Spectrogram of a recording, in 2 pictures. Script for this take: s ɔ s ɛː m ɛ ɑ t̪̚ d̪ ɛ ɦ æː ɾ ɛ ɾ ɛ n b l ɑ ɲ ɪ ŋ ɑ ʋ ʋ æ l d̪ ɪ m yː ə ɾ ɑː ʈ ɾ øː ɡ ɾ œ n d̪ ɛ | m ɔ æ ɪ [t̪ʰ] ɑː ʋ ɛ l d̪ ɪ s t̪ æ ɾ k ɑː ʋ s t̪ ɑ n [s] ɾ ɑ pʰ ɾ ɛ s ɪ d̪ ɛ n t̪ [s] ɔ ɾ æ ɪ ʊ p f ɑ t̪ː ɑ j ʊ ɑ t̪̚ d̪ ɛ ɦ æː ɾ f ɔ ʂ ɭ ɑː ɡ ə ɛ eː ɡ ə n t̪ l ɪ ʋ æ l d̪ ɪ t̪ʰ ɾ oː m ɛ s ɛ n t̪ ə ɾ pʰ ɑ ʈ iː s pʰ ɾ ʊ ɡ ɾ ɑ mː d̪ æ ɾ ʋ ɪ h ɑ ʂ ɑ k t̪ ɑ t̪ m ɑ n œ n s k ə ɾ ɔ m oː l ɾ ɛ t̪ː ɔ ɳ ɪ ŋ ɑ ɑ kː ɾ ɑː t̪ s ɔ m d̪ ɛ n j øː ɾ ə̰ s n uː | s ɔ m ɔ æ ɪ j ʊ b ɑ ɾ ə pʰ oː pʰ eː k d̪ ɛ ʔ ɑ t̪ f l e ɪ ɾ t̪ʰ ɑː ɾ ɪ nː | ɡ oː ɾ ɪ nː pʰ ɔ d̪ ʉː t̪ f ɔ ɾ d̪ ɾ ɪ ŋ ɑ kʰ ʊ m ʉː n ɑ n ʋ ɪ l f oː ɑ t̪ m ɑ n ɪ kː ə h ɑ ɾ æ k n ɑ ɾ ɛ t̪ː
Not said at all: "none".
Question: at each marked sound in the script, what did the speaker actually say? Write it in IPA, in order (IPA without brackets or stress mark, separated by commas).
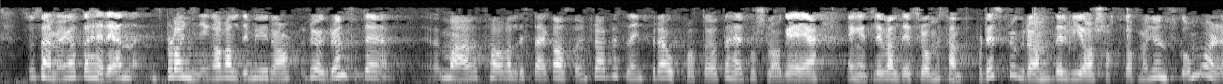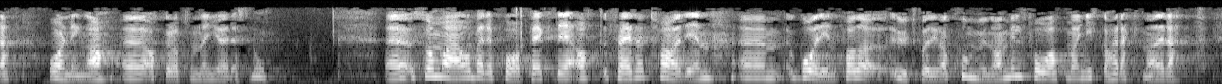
t̪ʰ, f, f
